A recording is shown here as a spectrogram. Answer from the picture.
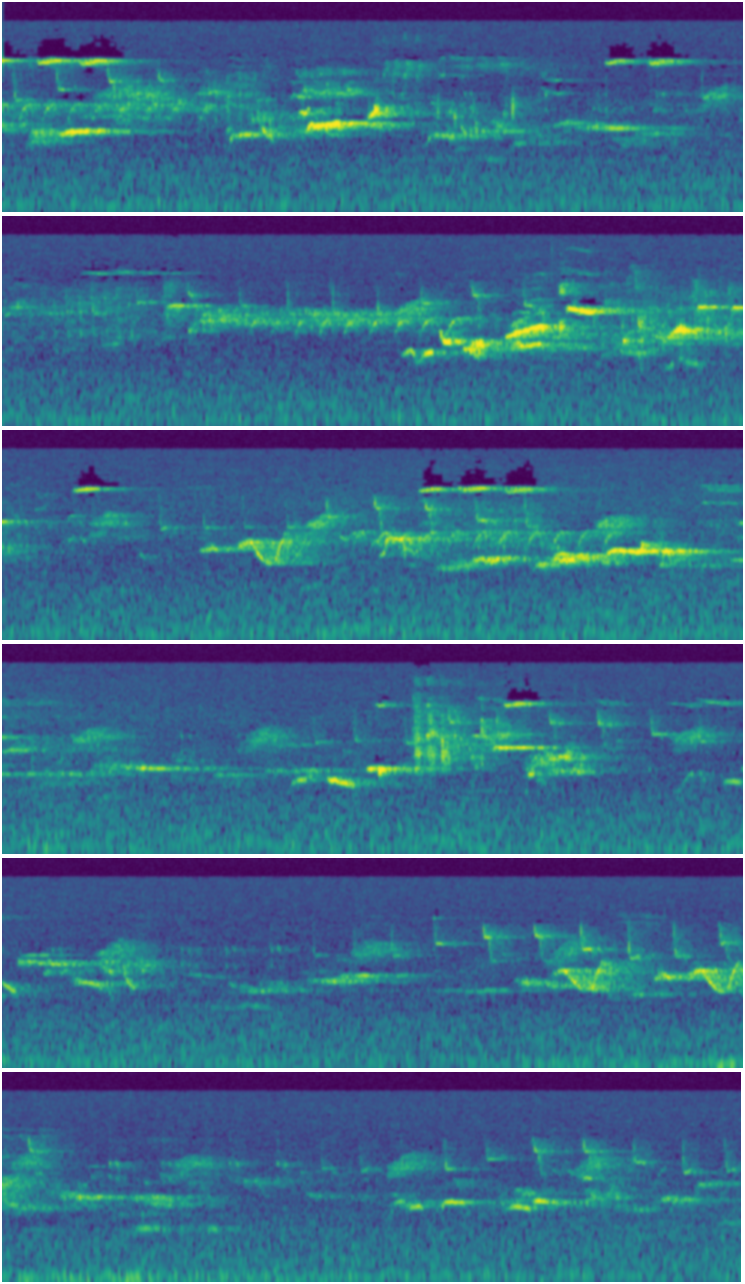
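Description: Songbirds singing, a steady mix of short chirps and quick trills from several birds, faint overall.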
